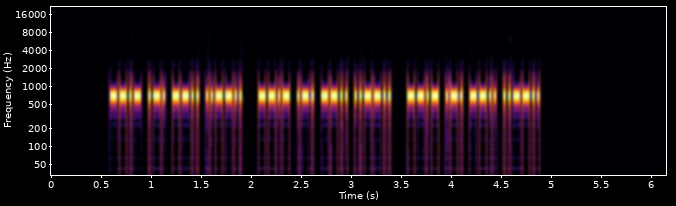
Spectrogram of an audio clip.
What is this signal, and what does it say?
Morse code, heard as a keyed tone, about 50 wpm, 700 Hz. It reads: QRZ? QRZ? QRZ?
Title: Q-Codes Repeated 3x 50wpm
